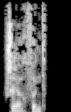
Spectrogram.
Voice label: "schärfend", german; adjectives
